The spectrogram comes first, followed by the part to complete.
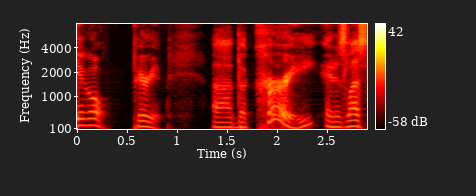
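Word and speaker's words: Kurri: And the answer is Yari Curry uh who has 106 goals in the playoffs.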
